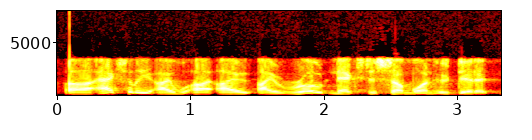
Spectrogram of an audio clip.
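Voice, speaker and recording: A man's voice: medium pitch, sing-song, fairly quick. A man talking sports as a radio guest, casual and emphatic, often repeating himself, through a muffled narrow-band line. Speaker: sports broadcaster, studio guest. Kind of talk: casual sports talk banter.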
